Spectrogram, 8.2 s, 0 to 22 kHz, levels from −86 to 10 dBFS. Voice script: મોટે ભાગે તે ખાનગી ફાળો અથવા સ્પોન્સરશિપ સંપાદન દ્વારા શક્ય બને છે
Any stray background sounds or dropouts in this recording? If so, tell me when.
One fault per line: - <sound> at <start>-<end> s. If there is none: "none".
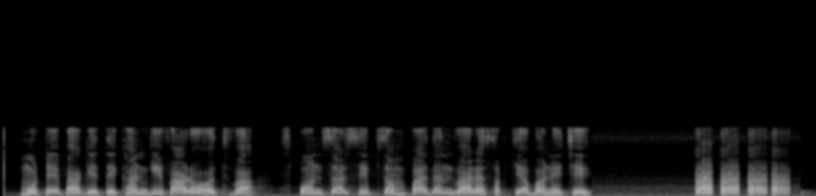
- laugh at 7.0-7.9 s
